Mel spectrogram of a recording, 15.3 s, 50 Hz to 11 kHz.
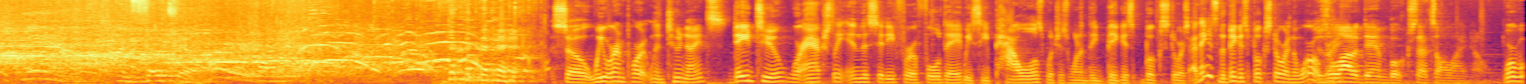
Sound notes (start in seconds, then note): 4.2 crowd cheers; 4.4 laughs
